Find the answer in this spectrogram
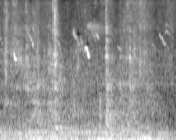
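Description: Chickens clucking quietly, with a few short high chirps, over a low rumbling background.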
